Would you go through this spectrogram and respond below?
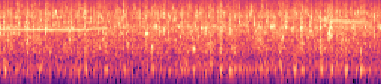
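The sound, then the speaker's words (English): Water trickles steadily into a small creek pool of cool water by big boulders at the creek's edge, a continuous soft babble with light splashy bubbling, moderately quiet, with no voices. “Small trickling pool with cool water.”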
